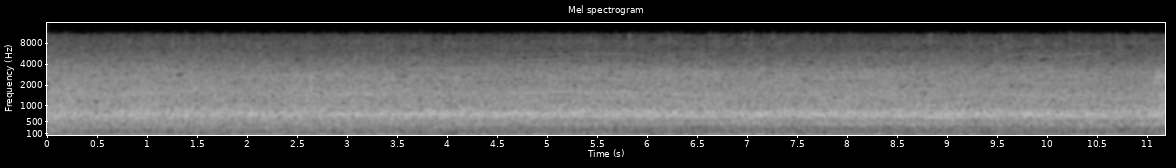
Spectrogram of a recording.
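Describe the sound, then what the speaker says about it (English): Steady stadium crowd roar fills a football video game, a dense continuous wash of cheering and murmur at even loudness throughout, with commentary voices blended faintly within it. "This crowd ready to make its presence known."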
